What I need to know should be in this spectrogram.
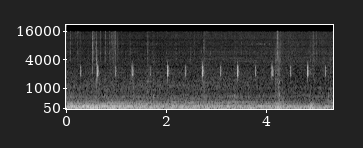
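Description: A vehicle's engine hums steadily.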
